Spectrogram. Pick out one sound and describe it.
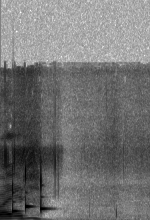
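A phone notification chime plays briefly.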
